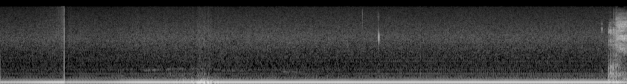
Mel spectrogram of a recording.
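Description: Steady low electrical hum with hiss from the microphone and sound system, unchanged throughout. A faint low thump comes about two seconds in.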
